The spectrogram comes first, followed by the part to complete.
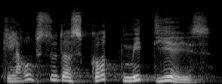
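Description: A man's voice: a little high, big pitch swings, takes it slowly, a little mellow. A middle-aged man preaching a sermon to his congregation, talking in a plain conversational way and drawing on everyday examples. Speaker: pastor.

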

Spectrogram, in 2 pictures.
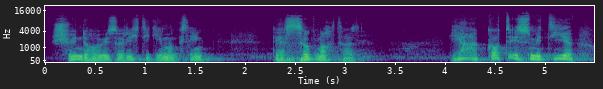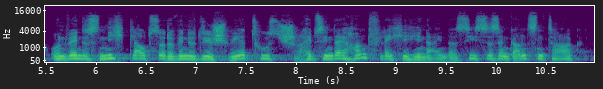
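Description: Middle-aged guy preaching, kinda husky, a bit high for a man, chatty sermon style. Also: normal speed, darkish tone. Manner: conversational preaching with everyday examples. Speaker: pastor.

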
